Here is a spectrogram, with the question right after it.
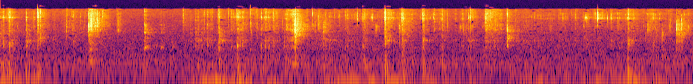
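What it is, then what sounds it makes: Dry soap bar being scraped. A metal utility blade scrapes and cuts flakes from the edge of a hand-sized solid bar of dry blue-and-white striped soap held in hand. Quiet, bright, crisp scratches and rapid ticking snaps come in an irregular stream, each one dying away almost instantly, with a few sharper crackles standing out.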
